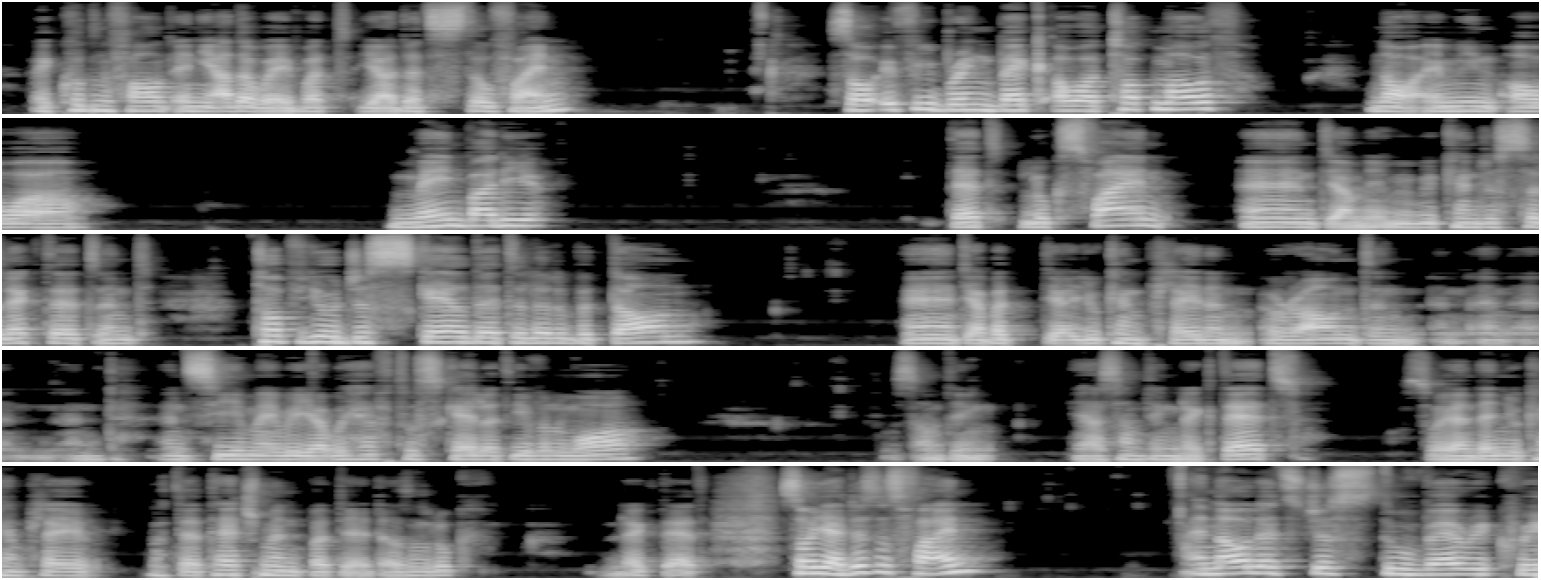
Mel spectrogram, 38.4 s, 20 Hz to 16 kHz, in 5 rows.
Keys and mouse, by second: 2.6 right click, 6.0 right click, 10.0 right click, 12.9 right click, 14.3 Tab, 19.5 right click, 24.5 s, 27.2 right click, 30.5 right click, 32.8 right click, 35.7 right click.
